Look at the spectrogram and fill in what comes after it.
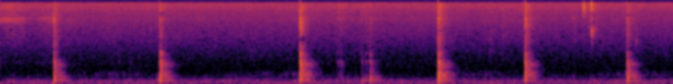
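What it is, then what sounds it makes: Wooden surface. Fingernails tap on a wooden surface in eight sharp, short clicks spaced unevenly over a few seconds, each with a quick low knock and brief decay. A soft, steady low purring hum runs underneath throughout.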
